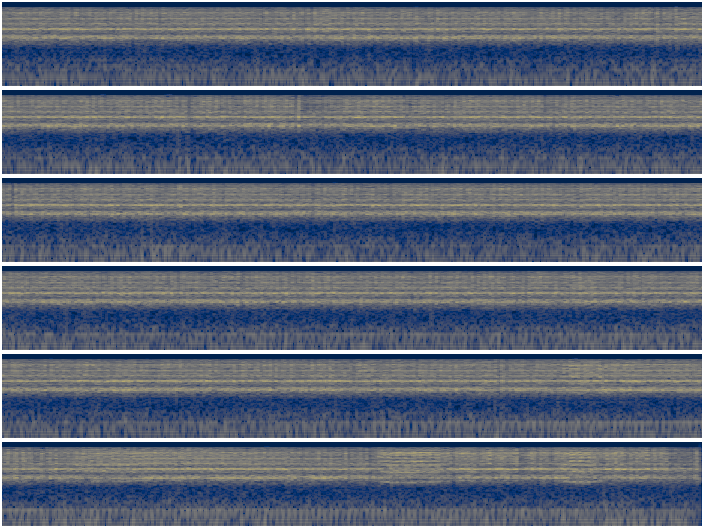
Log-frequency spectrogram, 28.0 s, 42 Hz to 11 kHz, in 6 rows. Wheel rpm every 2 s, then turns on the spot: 230, 230, 230, 230, 230, 230, 230, 230, 230, 240, 230, 230, 230, 230.
none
